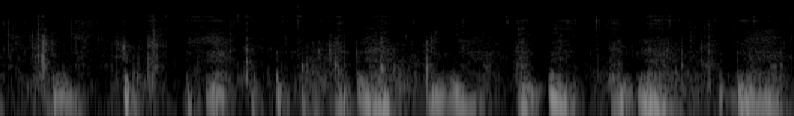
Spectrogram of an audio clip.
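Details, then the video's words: Pet dog Max working at a bumpy orange mat smeared with egg and diluted peanut oil; regular wet laps, roughly one and a half per second, soft smacks with clicky tongue edges, no voices. "Max Licks | ASMR Dog Licking | Max & The Orange Mat"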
